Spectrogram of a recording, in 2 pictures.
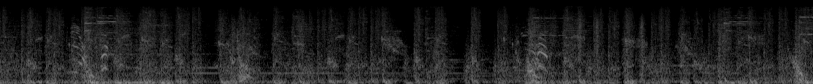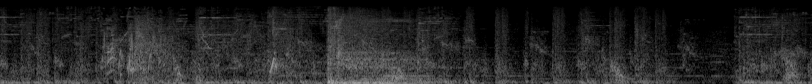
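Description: Game characters clash with sharp magical blasts and hits.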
